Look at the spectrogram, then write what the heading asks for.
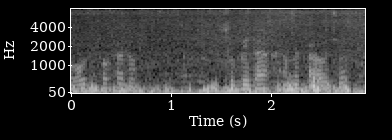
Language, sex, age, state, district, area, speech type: Odia, male, 18-30, Odisha, Jagatsinghpur, rural, spontaneous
